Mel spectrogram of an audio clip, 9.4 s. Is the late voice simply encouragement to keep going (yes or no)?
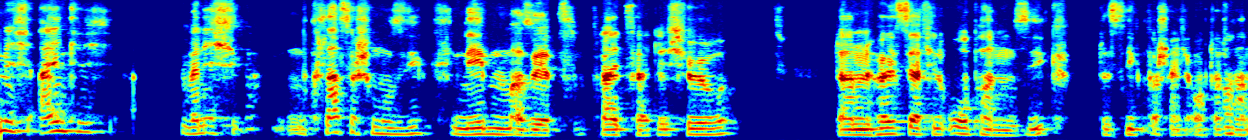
yes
